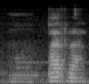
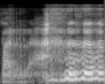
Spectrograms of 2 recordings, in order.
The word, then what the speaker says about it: Parra: English way, is Parra, or Para. um, I personally like to roll my R's, Parra.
